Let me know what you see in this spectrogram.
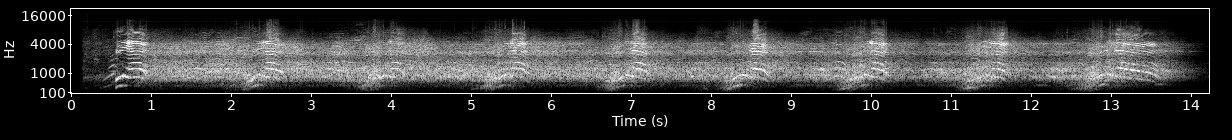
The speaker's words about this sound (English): … then led the crowd in a ninefold salute for His Majesty the King.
